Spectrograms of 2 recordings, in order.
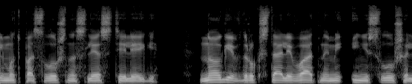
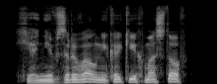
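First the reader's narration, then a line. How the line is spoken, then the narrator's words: Helpless stammer. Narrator (Russian): беспомощно пролепетал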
